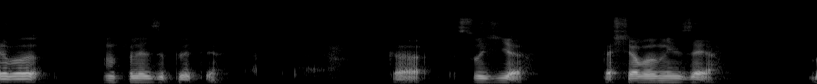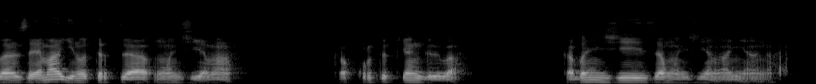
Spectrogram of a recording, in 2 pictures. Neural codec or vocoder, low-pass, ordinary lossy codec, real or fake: autoencoder, 48 kHz, 128 numbers a frame, DAC-VAE, trained on Japanese speech; 9.9 kHz; MP3, 96 kbps; fake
